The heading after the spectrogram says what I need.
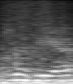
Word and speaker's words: Livia: Okay, let's go to, am I pronouncing this right, Livia, or is it Livia? Livia. Livia Greenberg at Stratton Mountain School.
